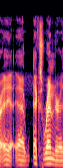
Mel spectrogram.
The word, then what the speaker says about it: XRender: And then the other one is XRender, or XRender is actually how you say it out loud, not when I read it in my head.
